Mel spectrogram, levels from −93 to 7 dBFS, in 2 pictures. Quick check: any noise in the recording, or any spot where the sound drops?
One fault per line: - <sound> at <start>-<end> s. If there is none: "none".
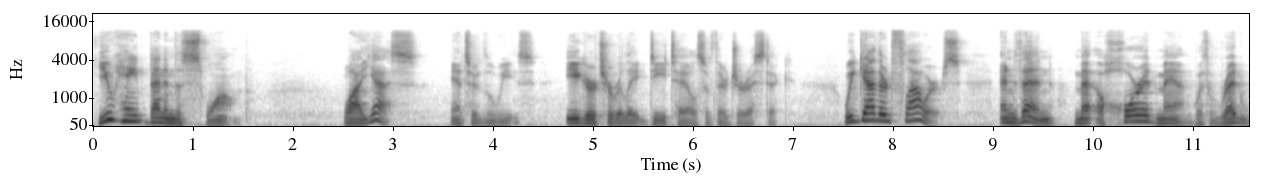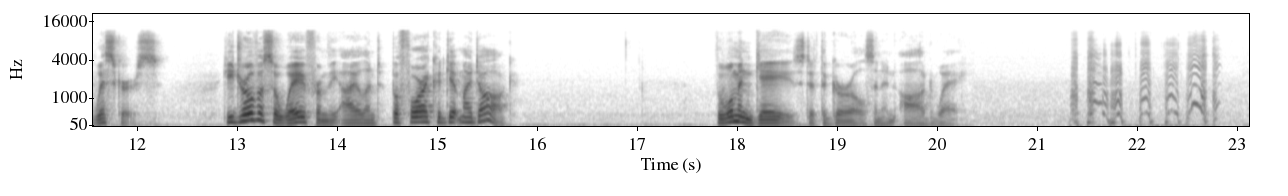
- squeak at 21.3-22.9 s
